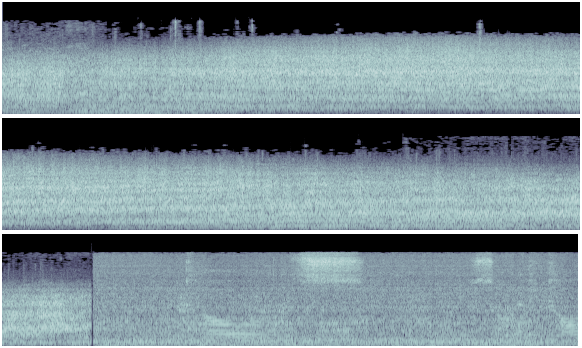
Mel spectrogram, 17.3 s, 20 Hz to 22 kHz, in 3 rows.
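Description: Jet engines of a formation of Canadair CT-114 Tutor jets flying past overhead, a steady rush that swells and then eases over about twelve seconds. The sound then cuts off abruptly and is replaced by a low rumble with brief voices.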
